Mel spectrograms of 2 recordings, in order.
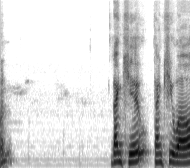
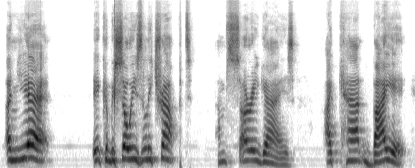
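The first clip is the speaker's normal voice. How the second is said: getting emotional; 6 semitones higher than usual. Real, not acted. To viewers, rejecting David Icke's light trap idea, emotional and high. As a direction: pitch jumps up high in exasperated disbelief. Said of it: "a bit emotional sometimes".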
